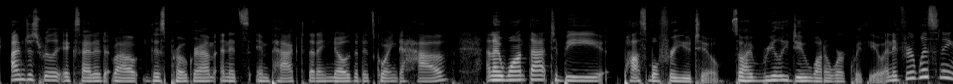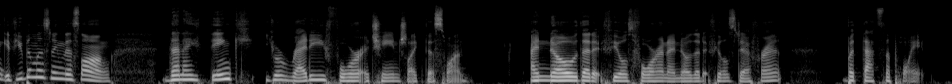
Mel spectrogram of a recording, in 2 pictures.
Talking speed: 235 wpm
